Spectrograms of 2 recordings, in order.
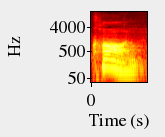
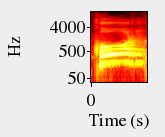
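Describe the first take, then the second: First: The vowel sounds like 'ah'. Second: The vowel sounds like 'oh'. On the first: The speaker calls it right. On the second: The speaker calls it wrong.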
